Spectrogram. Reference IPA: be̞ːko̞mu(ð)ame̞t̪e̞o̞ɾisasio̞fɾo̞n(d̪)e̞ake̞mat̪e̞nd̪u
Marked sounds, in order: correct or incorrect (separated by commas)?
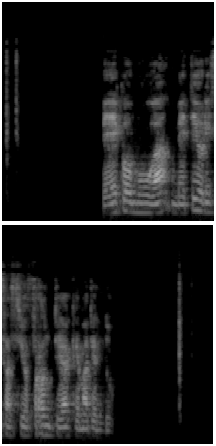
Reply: incorrect, incorrect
